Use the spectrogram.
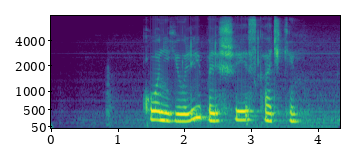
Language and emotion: Russian, neutral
